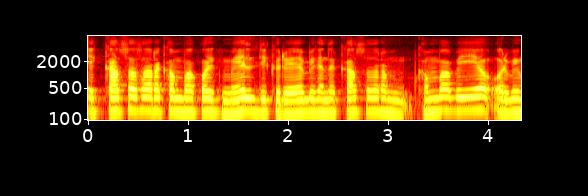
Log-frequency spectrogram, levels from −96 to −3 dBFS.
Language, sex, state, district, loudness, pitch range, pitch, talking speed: Rajasthani, male, Rajasthan, Nagaur, -21 LUFS, 140-155 Hz, 150 Hz, 205 wpm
